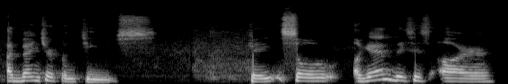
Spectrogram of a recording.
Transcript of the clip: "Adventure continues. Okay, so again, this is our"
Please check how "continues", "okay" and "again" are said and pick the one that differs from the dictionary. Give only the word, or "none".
continues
